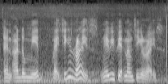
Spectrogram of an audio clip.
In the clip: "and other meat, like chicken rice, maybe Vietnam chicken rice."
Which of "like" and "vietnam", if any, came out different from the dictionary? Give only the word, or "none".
vietnam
